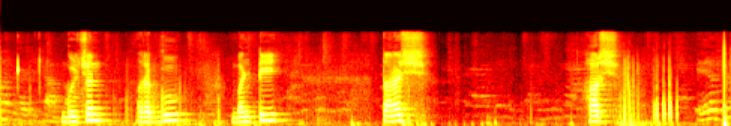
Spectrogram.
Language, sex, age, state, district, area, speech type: Dogri, male, 30-45, Jammu and Kashmir, Samba, rural, spontaneous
